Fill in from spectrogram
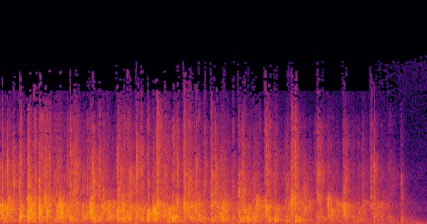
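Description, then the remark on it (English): A crowd applauds steadily after a panel of speakers is introduced, many hands clapping in a dense, continuous wash of sharp claps that holds at a moderate level for several seconds before cutting off abruptly. “Okay, you may clap.”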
